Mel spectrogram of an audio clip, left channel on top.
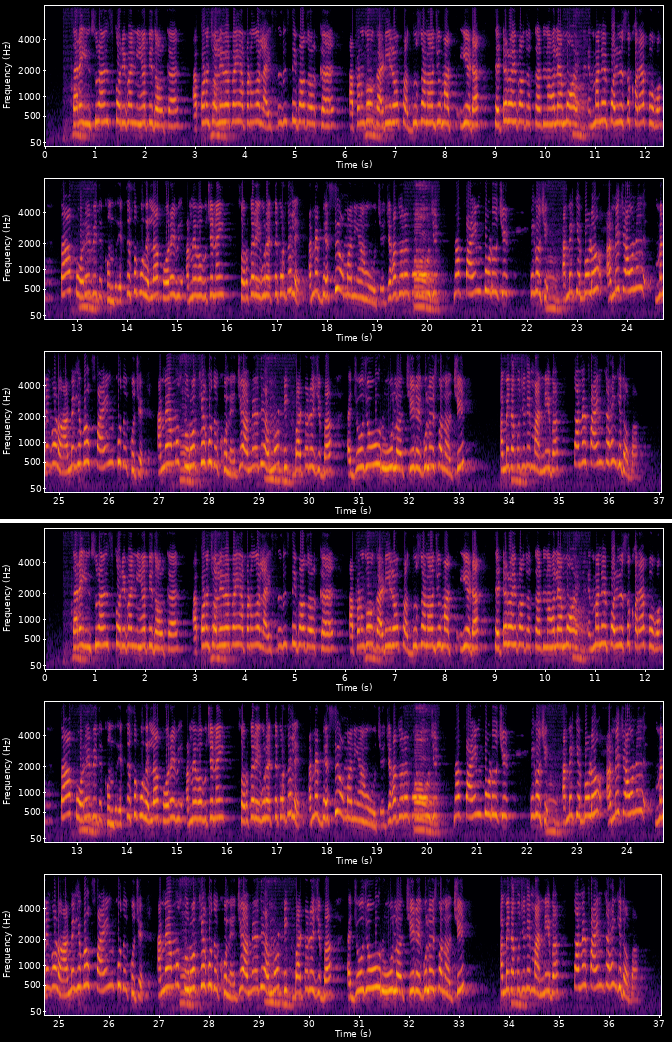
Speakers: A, on the left; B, on the right.
A: ହଁ
B: ତାର ଇନସୁରାନ୍ସ କରିବା ନିହାତି ଦରକାର ଆପଣ
A: ହଁ
B: ଚଲେଇବା ପାଇଁ ଆପଣଙ୍କ ଲାଇସେନ୍ସ ଦରକାର ଆପଣଙ୍କ
A: ହଁ
B: ଗାଡିର ପ୍ରଦୂଷଣ ଯୋଉ ମା ଇଏଟା ସେଇଟା ରହିବା ଦର କାର ନହେଲେ ଆମ
A: ହଁ
B: ଏମାନେ ପରିବେଶ ଖରାପ ହବ ତାପରେ
A: ହୁଁ
B: ବି ଦେଖନ୍ତୁ ଏତେ ସବୁ ହେଲା ପରେ ବି ଆମେ ଭାବୁଛେ ନାଇଁ ସରକାର ଏଗୁୁରା ଏତେ କରିଦେଲେ ଆମେ ବେଶୀ ଅମାନିଆ ହଉ ଛେ ଯାହା ଦ୍ଵାରା କଣ
A: ହଁ
B: ହଉଛି ନା ଫାଇନ ପଡୁଛି ଠିକ ଅଛି
A: ହଁ
B: ଆମେ କେବଳ ଆମେ ଚାହୁଁନେ ମାନେ କଣ ଆମେ କେବଳ ଫାଇନ କୁ ଦେଖୁଛେ। ଆମେ ଆମ
A: ହଁ
B: ସୁରକ୍ଷା କୁ ଦେଖୁନହି ଯେ ଆମେ ଯଦି
A: ହୁଁ
B: ଆମ
A: ହୁଁ
B: ଠିକ ବା ରେ ଜିବା ଯୋଉ ଯୋଉ ରୁଲ ଅଛି ରେଗୁଲେସନ ଅଛି ଆମେ
A: ହୁଁ
B: ତାକୁ ଯଦି ମାନିବା ତ ଆମେ ଫାଇନ କାହିଁକି ଦବା?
